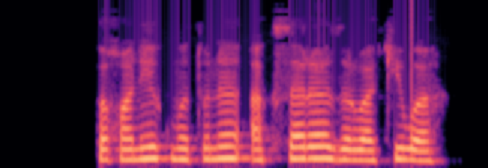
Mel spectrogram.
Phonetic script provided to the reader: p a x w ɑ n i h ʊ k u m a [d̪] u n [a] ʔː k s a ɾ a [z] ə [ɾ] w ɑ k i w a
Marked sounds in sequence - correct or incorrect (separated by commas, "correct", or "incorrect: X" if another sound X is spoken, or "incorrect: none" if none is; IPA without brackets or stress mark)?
incorrect: t̪, correct, correct, correct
